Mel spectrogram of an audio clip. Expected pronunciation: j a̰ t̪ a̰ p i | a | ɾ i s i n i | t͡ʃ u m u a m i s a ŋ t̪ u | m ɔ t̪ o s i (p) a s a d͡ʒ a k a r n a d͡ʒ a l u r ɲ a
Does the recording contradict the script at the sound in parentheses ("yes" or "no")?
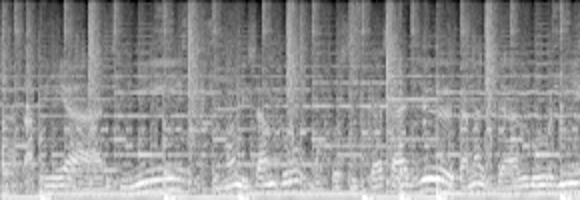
yes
